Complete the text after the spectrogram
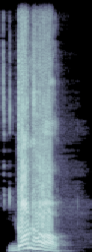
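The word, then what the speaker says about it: GungHo: Final story is, am I saying this right? Gung-ho? – Gun-ho.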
